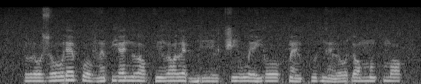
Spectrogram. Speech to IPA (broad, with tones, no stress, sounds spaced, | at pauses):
l o˨ z oː˧ ɾ ɛ˦ p o˨ v ɛ̃˦ p j ɛ˦ n l ɔ˨ k ĩ˧ l ɔ˦ l ɛ˨ ɡ͡b iː˨ l t͡ʃ i˧ w e˧ j oː˦ k͡p ɛ̃˧ l kʷ i˦ ɡ ɛ̃˨ l o˦ ɗ ɔ˦ m ɔ̃˦ k m ɔ˦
